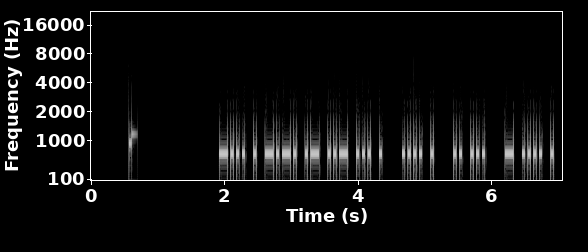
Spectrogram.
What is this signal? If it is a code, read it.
Morse code, heard as a keyed tone, about 28 wpm, 700 Hz. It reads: BECAUSE HE IS THE
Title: Sentences from Top 1500 Words 28wpm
